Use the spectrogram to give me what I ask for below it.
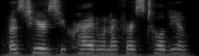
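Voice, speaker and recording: A woman's voice: mid-range voice, little pitch movement, moderate pace, sharp tone, close to an everyday voice, rough recording. A woman playing a shrewd, self-assured detective in an amateur radio play, explaining with dramatic deliberation. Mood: accusing.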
